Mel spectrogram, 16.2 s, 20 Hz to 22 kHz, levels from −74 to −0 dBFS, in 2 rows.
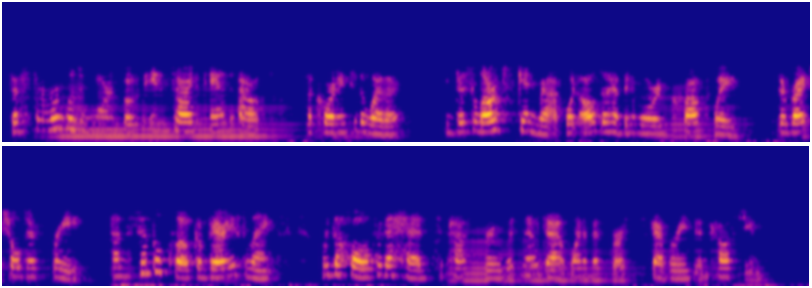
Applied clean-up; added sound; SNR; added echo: neural mask model DeepFilterNet 3.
